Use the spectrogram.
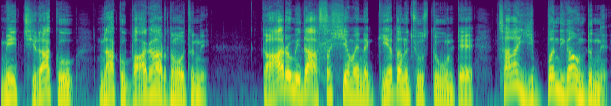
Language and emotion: Telugu, disgusted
